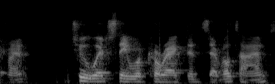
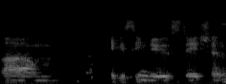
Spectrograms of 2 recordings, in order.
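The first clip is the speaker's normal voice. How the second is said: normal talking voice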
